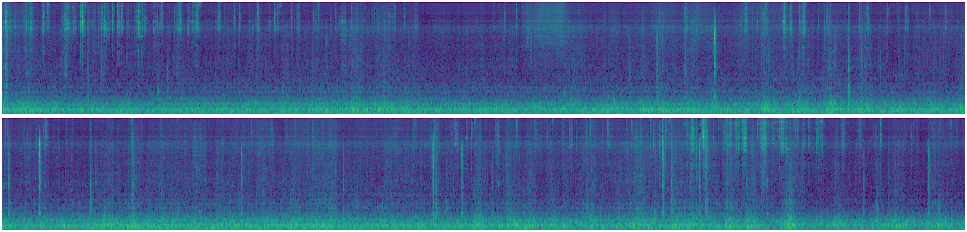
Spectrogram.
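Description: A car driving slowly over a rough, cracked concrete road, heard from inside the cabin: a steady low rumble of tyres and engine, with frequent sharp little clicks and rattles from the bumpy surface.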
